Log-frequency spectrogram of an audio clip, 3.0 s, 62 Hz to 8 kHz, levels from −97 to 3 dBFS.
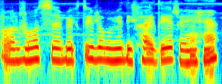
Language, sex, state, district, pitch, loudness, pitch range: Hindi, female, Jharkhand, Palamu, 245 Hz, -12 LUFS, 235-255 Hz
